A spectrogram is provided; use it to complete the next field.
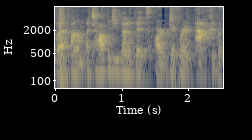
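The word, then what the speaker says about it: autophagy: G benefits which is felt a tapa G it sounds differently than it's spelled but Ataka G benefits are different after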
